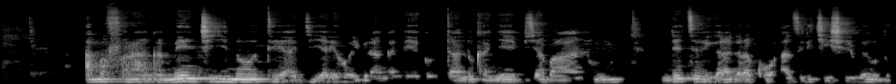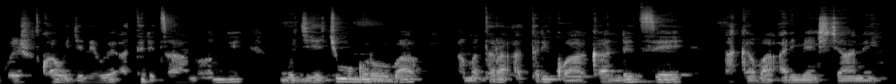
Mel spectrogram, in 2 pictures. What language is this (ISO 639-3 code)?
kin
